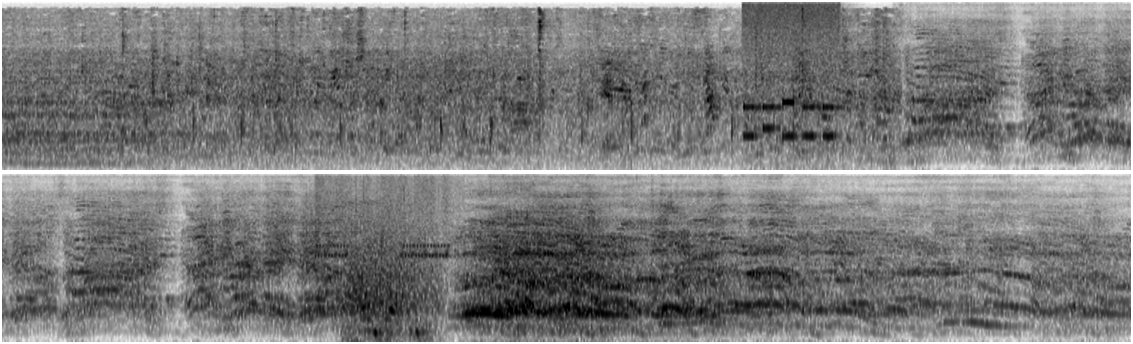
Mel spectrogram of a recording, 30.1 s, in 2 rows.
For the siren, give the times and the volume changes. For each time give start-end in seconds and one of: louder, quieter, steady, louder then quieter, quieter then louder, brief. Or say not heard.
not heard.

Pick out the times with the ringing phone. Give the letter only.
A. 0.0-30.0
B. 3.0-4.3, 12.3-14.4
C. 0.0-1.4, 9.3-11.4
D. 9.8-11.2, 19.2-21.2
D.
